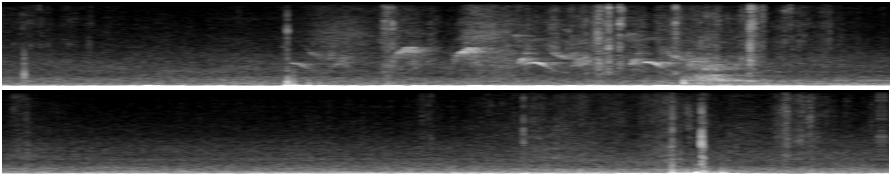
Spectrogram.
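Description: A few short bird chirps over outdoor background noise, with two sharp knocks: one about a second and a half in and a louder one near the end.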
